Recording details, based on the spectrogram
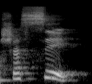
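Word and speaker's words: chasser: O R também não fala o final, fala chassé, né?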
